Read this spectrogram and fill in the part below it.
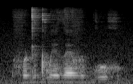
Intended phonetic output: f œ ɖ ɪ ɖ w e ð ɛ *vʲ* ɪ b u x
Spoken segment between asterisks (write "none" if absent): v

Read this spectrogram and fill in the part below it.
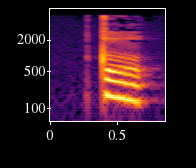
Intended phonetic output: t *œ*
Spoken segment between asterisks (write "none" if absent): ɛ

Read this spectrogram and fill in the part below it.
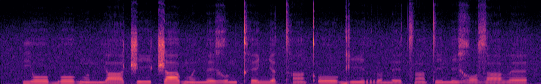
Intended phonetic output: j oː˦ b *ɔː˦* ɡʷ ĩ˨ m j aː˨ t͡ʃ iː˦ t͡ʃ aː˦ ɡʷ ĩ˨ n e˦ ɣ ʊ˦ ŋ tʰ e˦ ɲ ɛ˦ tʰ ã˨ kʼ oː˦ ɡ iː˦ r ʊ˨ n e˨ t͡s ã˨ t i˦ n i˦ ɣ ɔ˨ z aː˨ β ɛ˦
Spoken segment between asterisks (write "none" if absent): oː˦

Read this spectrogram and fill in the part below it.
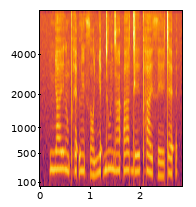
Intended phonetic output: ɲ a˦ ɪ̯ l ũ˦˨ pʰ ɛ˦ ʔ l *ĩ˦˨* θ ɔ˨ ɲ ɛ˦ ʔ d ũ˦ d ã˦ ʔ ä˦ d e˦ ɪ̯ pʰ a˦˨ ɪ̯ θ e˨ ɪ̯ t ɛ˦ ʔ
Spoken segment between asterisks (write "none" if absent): ĩ˦˨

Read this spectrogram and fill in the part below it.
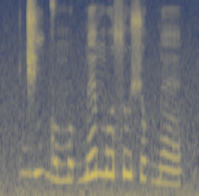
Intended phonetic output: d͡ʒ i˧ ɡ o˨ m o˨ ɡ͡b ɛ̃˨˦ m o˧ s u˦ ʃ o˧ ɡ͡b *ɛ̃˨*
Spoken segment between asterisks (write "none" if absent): ɛ̃˨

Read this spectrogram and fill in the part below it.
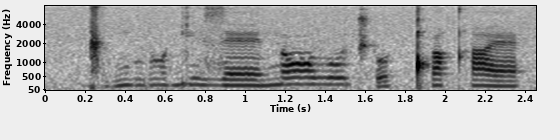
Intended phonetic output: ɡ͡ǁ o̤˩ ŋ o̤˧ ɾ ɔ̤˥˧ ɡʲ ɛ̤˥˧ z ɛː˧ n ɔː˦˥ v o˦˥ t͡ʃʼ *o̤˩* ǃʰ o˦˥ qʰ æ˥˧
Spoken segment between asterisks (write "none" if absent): o˩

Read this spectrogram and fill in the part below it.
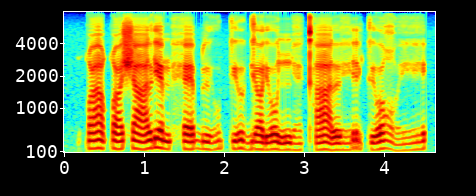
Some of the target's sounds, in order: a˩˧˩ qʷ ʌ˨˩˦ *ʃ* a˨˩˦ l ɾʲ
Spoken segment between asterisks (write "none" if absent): ʃ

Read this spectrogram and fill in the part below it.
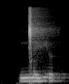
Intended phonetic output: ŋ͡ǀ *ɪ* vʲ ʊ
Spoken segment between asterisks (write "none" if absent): ɪ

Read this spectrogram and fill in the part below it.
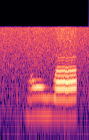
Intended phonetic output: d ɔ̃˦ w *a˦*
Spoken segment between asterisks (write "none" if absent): a˦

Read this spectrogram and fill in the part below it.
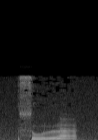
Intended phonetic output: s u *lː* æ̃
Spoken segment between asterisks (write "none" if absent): lː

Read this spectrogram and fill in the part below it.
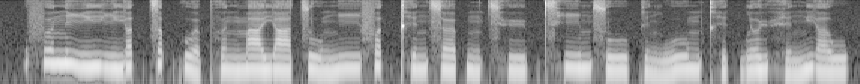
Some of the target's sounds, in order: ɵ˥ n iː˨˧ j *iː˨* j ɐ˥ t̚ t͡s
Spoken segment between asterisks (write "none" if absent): iː˨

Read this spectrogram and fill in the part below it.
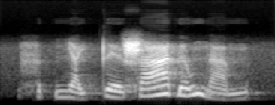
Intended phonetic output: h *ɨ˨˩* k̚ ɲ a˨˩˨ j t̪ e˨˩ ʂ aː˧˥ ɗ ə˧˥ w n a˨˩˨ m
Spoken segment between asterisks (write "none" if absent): ə˨˩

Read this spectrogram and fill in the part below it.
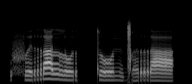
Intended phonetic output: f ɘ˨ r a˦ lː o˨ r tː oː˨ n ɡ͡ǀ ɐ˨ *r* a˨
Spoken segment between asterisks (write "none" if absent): r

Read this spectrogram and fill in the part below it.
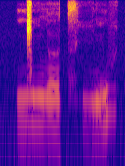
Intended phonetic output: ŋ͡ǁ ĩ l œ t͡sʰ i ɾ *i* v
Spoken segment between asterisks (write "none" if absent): ĩ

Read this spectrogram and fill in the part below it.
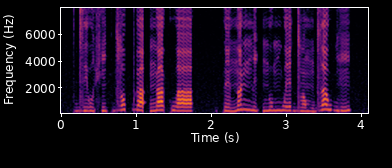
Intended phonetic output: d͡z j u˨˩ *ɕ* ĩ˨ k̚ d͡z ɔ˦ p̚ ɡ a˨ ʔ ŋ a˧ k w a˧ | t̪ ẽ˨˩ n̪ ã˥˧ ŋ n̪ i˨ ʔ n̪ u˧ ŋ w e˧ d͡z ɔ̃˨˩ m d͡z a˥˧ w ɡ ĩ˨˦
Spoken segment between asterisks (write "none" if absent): ɕ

